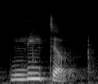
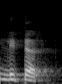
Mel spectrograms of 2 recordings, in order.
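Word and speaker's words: litre: Word मेरे पास है लीटर, लीटर। अब हिंदी में या नॉर्मल चलती फिरती लैंग्वेज में हम इसे कहते हैं लिटर। अब ये लिटर नहीं है, इसका करेक्ट प्रोनाउंसिएशन है लीटर, लीटर।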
